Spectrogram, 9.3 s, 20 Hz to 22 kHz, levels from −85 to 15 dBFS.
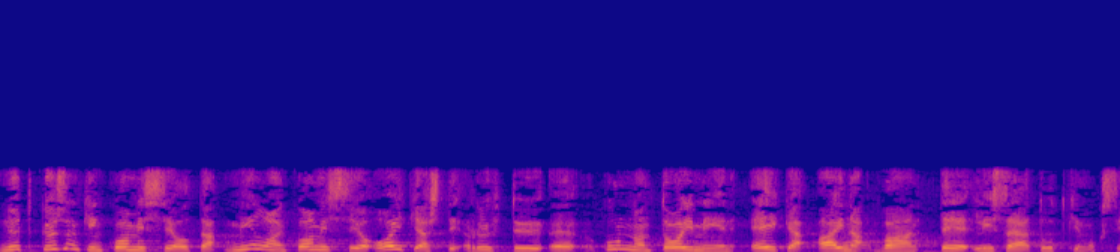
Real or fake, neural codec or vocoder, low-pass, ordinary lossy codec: real; none; 7.2 kHz; none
